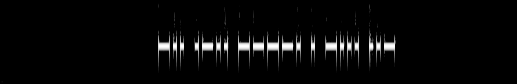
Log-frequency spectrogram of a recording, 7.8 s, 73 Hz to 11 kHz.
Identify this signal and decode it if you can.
Morse code, heard as a keyed tone, about 22 wpm, 700 Hz. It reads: DL9EBU
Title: DXCC-100 Call Signs - 6 Characters - 22wpm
